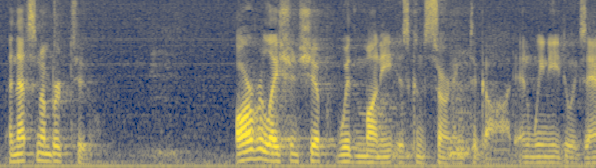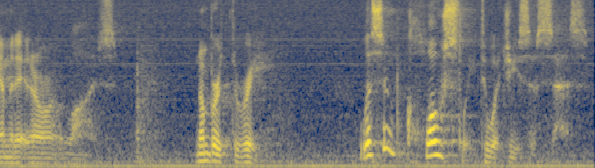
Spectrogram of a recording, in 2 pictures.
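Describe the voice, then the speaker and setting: A man's voice: fairly high pitch, fairly bright tone. A man in his thirties, a priest giving a sermon in a large church, speaking conversationally with frequent "uh" fillers. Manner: gestures broadly while walking about.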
